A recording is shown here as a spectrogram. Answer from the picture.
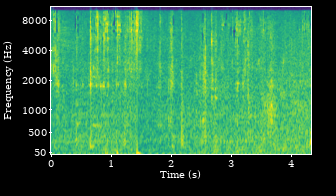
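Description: Faint, scattered clicks and taps of a lever-handle door latch being worked and the door pushed open.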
